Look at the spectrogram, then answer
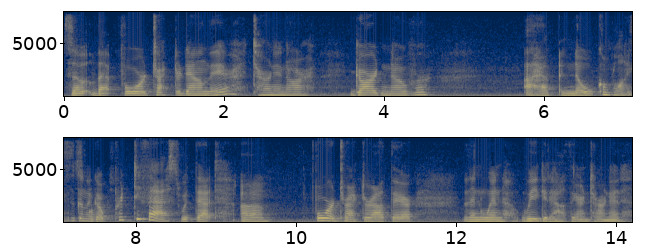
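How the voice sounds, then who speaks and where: A woman's fairly low voice, fairly slow with long, frequent pauses and ordinary pitch variation. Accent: Southern US. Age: 50s. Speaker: lifestyle vlogger. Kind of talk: casual vlog monologue. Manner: halting.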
